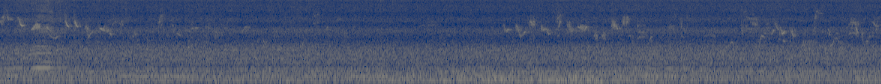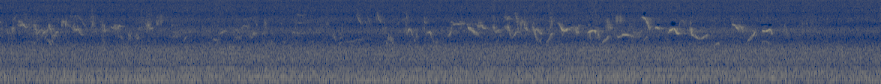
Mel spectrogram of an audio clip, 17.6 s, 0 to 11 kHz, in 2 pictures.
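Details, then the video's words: A steady, even hum of many honey bees flying out to forage in early May 2013, after dry weather and chilly nights, with scattered thin bird chirps growing busier toward the end. "Trachtflug am 4. Mai 2013"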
